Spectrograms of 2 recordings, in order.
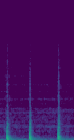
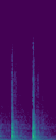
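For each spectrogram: First: solid, well-supported plastic body panel. Second: hollow-backed plastic panel.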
